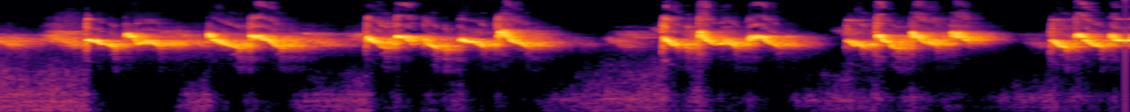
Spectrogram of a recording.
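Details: White-eye opening into song in warm humid weather: high, fast twittering phrases with sharp accented starts recurring every second or so, over occasional soft low rustling sounds.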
